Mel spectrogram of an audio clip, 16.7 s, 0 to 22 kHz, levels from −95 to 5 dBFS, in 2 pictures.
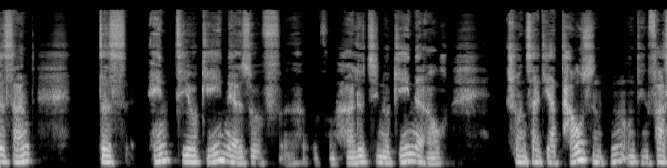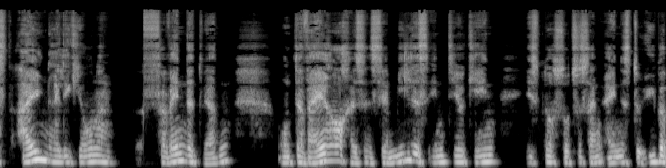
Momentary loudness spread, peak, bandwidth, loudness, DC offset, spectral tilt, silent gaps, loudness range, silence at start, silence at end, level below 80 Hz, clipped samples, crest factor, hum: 16 LU; -2 dBFS; 17 kHz; -21 LUFS; under 0.1%; -4.5 dB/octave; 1.75-1.80 s; 4 LU; 0 s; 0 s; -70 dBFS; under 0.1%; 20 dB; none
